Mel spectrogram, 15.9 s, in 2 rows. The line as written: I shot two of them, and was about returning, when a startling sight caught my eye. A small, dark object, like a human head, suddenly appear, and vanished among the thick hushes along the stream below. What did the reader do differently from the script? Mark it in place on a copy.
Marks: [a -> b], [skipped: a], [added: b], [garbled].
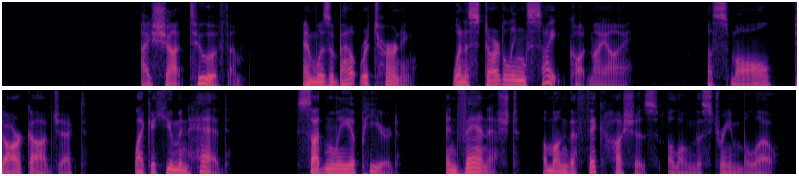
I shot two of them, and was about returning, when a startling sight caught my eye. A small, dark object, like a human head, suddenly [appear, -> appeared] and vanished among the thick hushes along the stream below.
